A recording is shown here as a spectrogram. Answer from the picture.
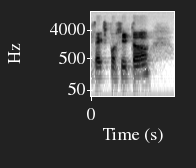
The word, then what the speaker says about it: Expósito: my last name is Expósito, which I have to say, I understand is a pretty tricky pronunciation for especially a Swedish country and Swedish speakers.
